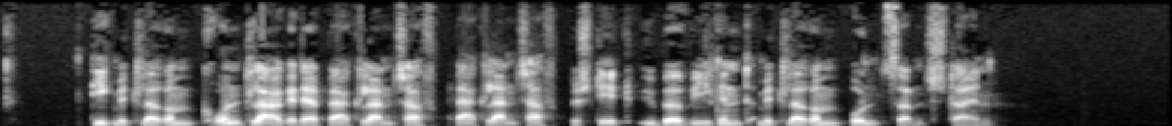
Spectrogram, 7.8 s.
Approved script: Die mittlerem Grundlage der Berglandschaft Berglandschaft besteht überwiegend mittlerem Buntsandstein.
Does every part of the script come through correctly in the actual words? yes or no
yes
